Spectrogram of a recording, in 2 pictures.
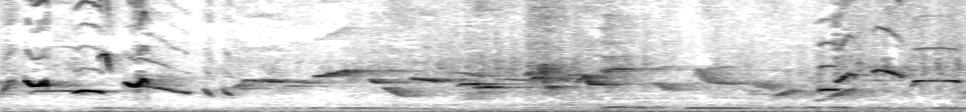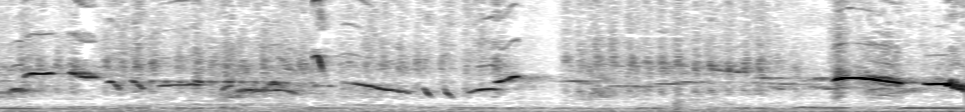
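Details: Oriental magpie-robin (kacer) song meant to prompt a reluctant bird to sing: dense, varied high whistles, chirps and rapid trills tumbling over one another, with a faint low hum and a steady lower whistled line beneath.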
